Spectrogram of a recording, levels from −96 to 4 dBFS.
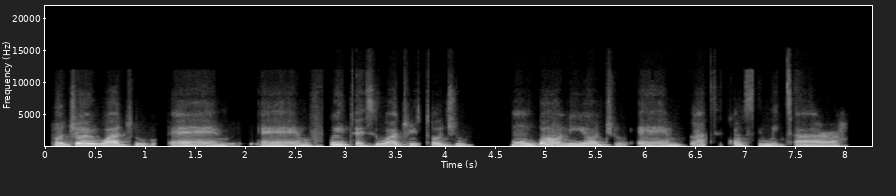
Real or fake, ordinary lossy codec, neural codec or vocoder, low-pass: fake; Opus, 16 kbps; vocoder, 44.1 kHz, 128 mel bands, Pupu-Vocoder; 14.4 kHz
